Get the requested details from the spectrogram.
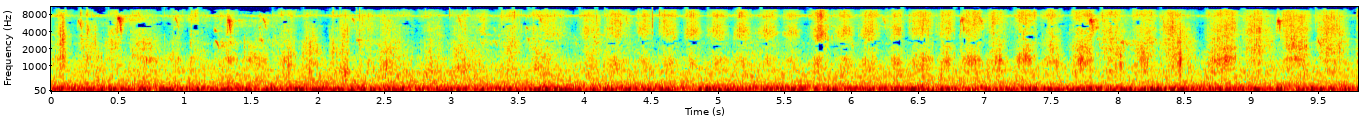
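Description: A small shaggy fabric doormat with shag pile, covered in soap foam, is rubbed and raked with the bare fingers of both hands as it is washed. The sound is a steady, low, dense rubbing with repeated scratchy strokes and a faint bright fizz from the foam.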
